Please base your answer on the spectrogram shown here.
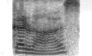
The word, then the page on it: carouse: Indian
